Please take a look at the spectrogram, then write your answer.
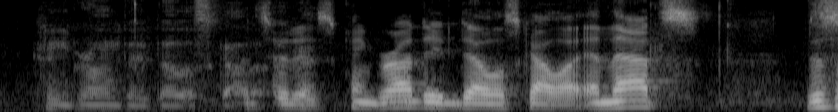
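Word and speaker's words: Cangrande: was Grande delala con Grande deala it is Kang Grande delis Scala and that's this is not known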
